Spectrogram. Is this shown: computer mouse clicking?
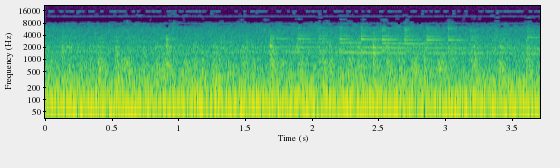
no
